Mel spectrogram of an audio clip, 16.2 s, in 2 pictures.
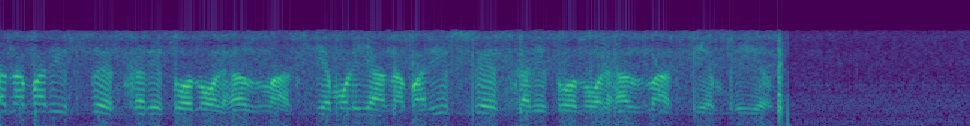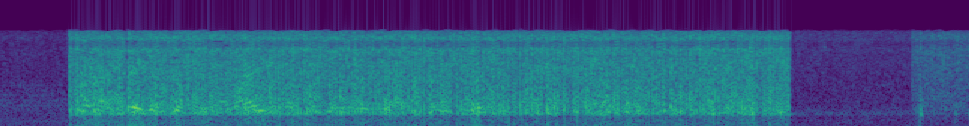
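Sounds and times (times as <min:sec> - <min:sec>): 
faint radio transmission static crackle: 0:00.0 - 0:06.6, 0:08.6 - 0:14.7, 0:15.7 - 0:16.1
speech: 0:00.0 - 0:06.6.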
